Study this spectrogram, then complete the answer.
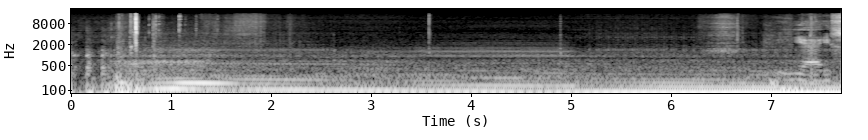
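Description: Jeep Renegade engine starting up after a battery replacement, a steady low idle rumble settling in close by, with a brief rattle at the start and faint sounds near the end.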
